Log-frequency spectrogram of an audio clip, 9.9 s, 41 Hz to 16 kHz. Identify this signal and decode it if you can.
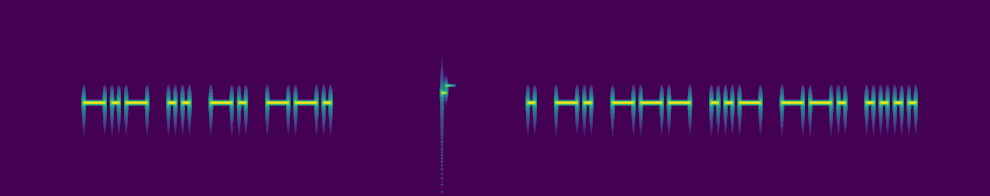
Morse code, heard as a keyed tone, about 17 wpm, 700 Hz. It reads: KING ENOUGH
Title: Sentences from Top 400 Words - New Word Drill - 17wpm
